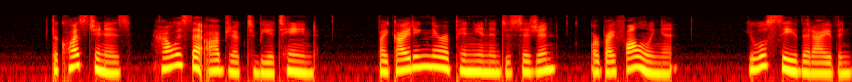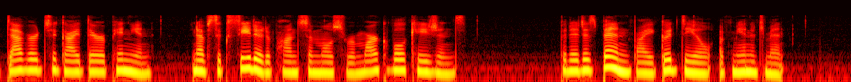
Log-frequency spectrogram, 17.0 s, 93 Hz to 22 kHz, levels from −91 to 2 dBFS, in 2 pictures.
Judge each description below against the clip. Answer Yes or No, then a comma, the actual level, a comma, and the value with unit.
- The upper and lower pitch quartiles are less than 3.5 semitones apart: Yes, average, 2.9 semitones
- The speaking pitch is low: No, high, 190 Hz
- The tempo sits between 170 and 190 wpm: Yes, average, 175 wpm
